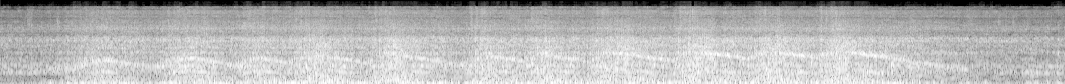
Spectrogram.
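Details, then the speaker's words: Automatic scooter CVT after replacing worn parts including a new drive belt: revs up and settles smoothly with no knocking, rattle or grinding; new belt's waxy coating may make noise a few days; transmission sounds healthy. "Nanti kalau beberapa hari digunakan biasanya akan kering sendiri hilang sendiri suaranya halus ya"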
